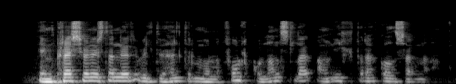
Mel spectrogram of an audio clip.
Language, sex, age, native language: Icelandic, male, 40-49, Icelandic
